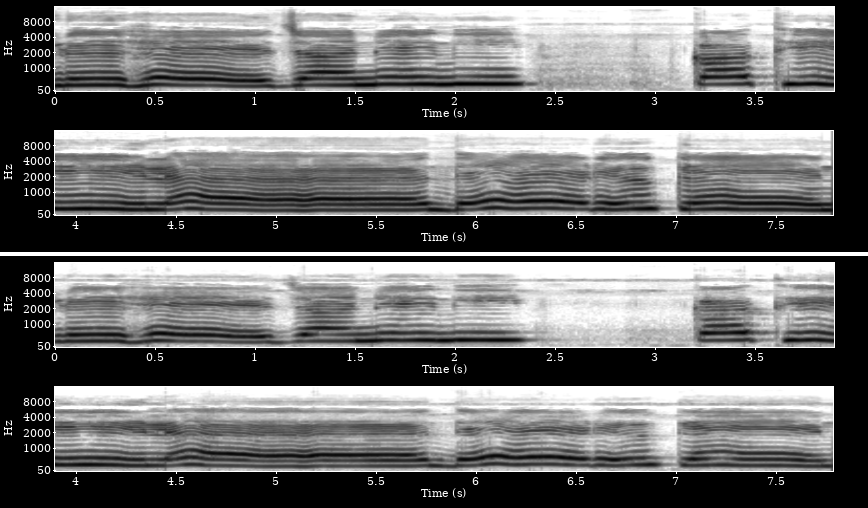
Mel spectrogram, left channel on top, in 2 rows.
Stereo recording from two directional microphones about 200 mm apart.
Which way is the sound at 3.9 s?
25° left (ahead or behind).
